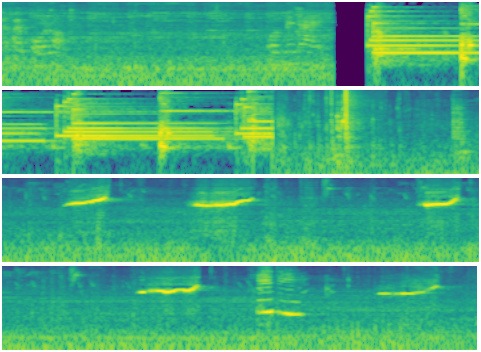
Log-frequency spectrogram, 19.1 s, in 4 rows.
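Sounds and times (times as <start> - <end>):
whistling rising notes: 10.2 - 10.7, 15.7 - 16.4, 18.1 - 18.9.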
